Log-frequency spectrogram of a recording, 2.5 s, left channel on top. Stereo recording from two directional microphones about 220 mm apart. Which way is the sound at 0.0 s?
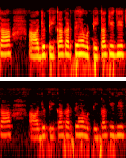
35° left (ahead or behind).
